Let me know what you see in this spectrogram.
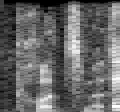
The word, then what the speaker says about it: Portsmouth: Portsmouth. – Is it Mouth? – Yes, but it's pronounced Portsmouth.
